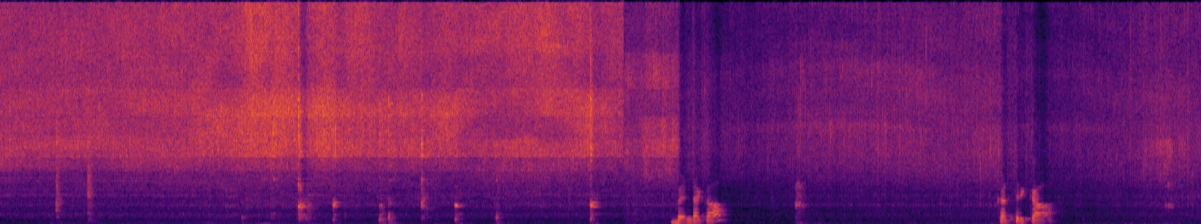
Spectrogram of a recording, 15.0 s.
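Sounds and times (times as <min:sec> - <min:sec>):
vegetables sizzling in oil: 0:00.0 - 0:15.0
metal ladle scraping and clinking pot: 0:02.8 - 0:06.4, 0:07.4 - 0:07.6.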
